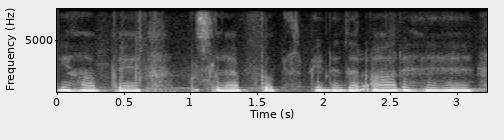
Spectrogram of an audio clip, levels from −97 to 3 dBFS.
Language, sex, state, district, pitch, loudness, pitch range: Hindi, female, Jharkhand, Palamu, 250 Hz, -11 LUFS, 245-260 Hz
